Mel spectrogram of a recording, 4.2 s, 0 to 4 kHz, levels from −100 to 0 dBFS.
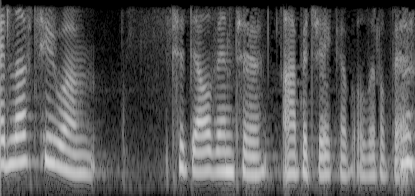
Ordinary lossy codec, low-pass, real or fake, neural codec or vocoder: AAC, 24 kbps; 3.6 kHz; real; none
